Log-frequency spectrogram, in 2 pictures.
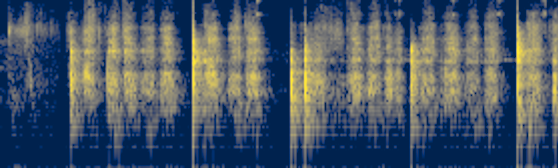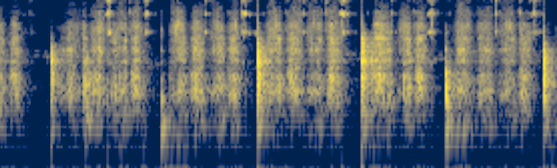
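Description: Stone muller scraped and ground back and forth on a sil batta grinding stone, crushing green chillies, garlic and salt: a rasping stone-on-stone scrape about once a second.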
